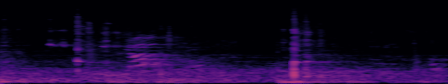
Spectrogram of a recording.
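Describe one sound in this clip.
A racket strikes a shuttlecock with a light pop.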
